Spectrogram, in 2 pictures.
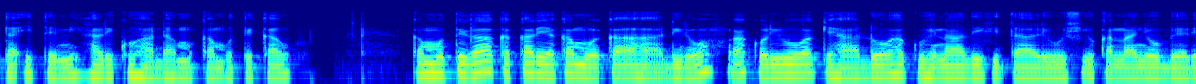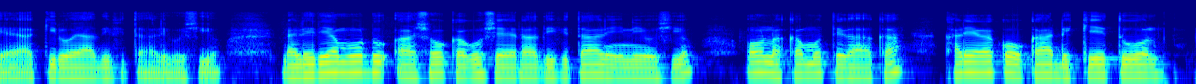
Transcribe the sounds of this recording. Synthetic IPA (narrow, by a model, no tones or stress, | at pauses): taʔitɛmiɦaɾekoɦadamokamotekau | kamoteɣakakaɾeakamwɛkaha̰diɾɔɣakɔɾiɾɔɣakeɦaːdoɔɣahakuɦenaðifitaɾeoɕiɔkanaɲoːbɛɾḛa̰ja̰kiɾwɔjaðifita̰ɾḛo̰ɕiɔ̰nʔaɾeɾeamoːdoʔaʃɔkaɣoʃɛɾaðifitaɾeneoɕiɔɔnakamoteɣakakʰaɾeaɣakokaːdekeːtwɔna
